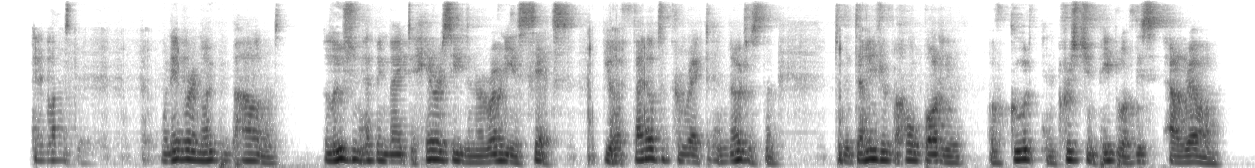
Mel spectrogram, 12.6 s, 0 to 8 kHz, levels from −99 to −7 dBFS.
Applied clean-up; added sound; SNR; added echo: neural mask model DeepFilterNet 3.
